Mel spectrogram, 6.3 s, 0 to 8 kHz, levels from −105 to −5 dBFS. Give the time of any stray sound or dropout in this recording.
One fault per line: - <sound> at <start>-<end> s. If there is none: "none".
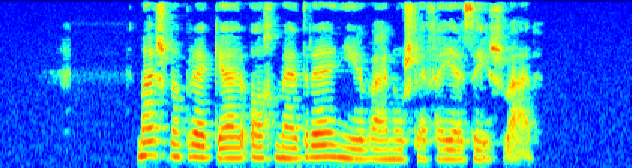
none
